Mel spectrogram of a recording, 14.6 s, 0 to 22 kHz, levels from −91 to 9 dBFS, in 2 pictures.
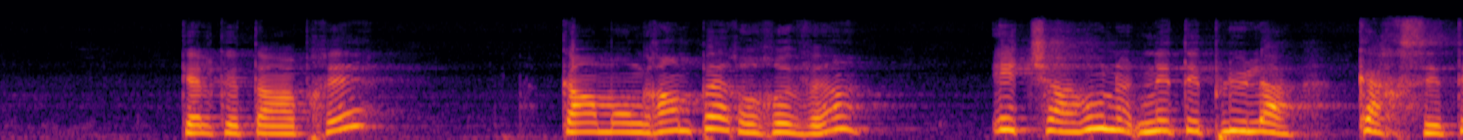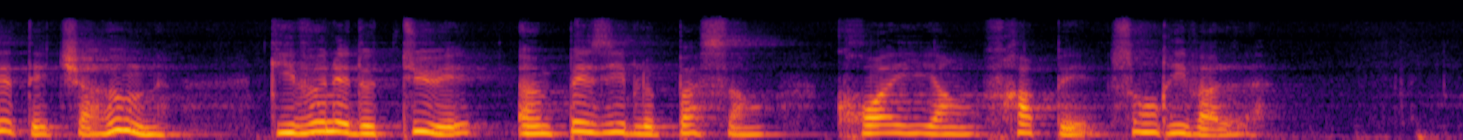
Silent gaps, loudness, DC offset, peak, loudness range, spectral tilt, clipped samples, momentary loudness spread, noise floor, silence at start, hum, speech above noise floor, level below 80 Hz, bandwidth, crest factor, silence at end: none; -16 LUFS; under 0.1%; 0 dBFS; 4 LU; -7 dB/octave; under 0.1%; 10 LU; -56 dBFS; 0.9 s; none; 41 dB; -48 dBFS; 11.5 kHz; 16 dB; 0.2 s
